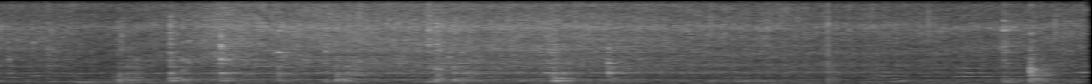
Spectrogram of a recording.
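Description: Chopped onions sizzling in hot oil with cumin seeds in an aluminium pressure cooker, a steady hiss, with a spoon scraping and clicking against the pot as they are stirred.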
